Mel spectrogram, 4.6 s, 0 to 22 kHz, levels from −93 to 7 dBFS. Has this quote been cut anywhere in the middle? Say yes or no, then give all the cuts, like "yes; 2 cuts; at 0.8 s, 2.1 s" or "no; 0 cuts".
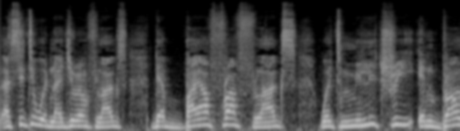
no; 0 cuts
